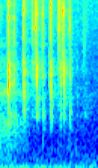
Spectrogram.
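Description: Quiet, close typing of code on a computer keyboard: about eight crisp keystrokes in quick, slightly uneven rhythm, heard alone without talk.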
